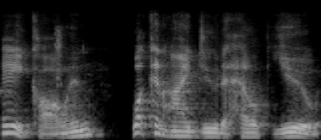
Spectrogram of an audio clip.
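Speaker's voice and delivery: put-on slow, really calm tone. Retelling how a production manager spoke to a stressed young tour manager, imitating a really calm tone. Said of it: "spoke in this really calm tone".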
